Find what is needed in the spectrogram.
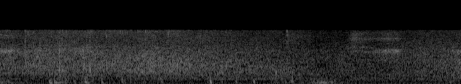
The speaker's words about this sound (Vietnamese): Nhưng xin một tràng pháo tay ạ.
